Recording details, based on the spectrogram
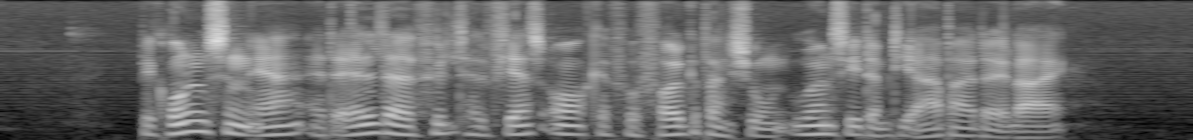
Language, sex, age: Danish, male, 40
